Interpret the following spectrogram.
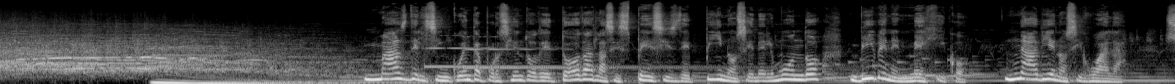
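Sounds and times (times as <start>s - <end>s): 
crowd ovation, cheering and applause: 0.0s - 3.1s
speech: 3.7s - 11.7s.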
